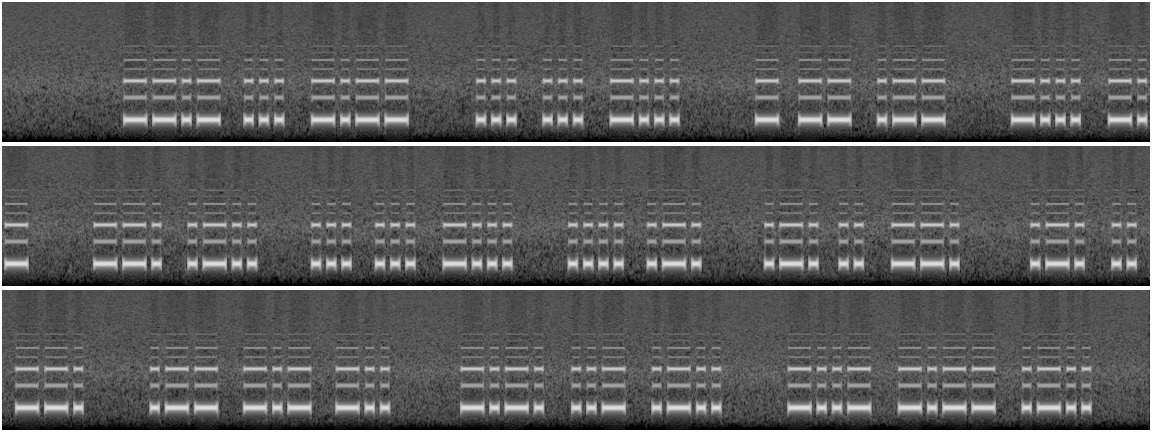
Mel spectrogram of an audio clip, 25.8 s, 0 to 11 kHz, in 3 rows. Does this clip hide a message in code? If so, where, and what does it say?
Yes: Morse code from 0.9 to 25.5 s, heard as a keyed tone, hand-sent with a paddle, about 21 wpm, 530 Hz. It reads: QSY SSB TMW BK GL SSB HR RIG RIG WKD CUL XYL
